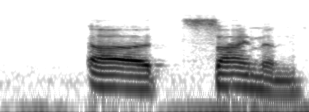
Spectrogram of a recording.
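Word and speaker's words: Syman: Simon, but it's spelled with a like S-Y-M-A-N.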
